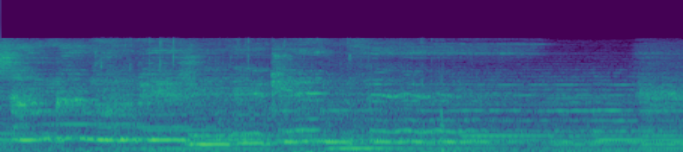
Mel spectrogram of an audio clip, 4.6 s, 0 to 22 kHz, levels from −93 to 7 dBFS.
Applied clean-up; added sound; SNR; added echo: none; Water tap, faucet; 12 dB; reverberation time 0.3 s.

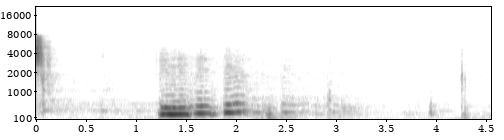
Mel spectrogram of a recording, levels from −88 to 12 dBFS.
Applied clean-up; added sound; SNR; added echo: neural mask model DeepFilterNet 3.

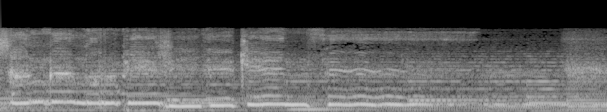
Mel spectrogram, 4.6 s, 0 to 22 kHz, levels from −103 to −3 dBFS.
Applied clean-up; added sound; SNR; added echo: none; none; none; none.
